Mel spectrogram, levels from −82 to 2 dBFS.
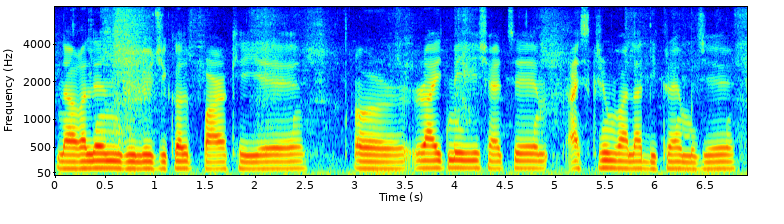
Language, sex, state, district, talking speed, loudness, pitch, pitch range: Hindi, male, Nagaland, Dimapur, 145 wpm, -15 LUFS, 125 Hz, 120-130 Hz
